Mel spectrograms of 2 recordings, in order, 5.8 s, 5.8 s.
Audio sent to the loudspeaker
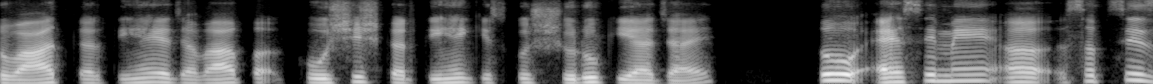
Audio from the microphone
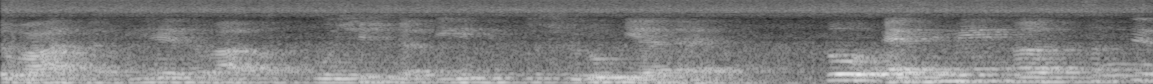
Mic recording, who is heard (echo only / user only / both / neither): echo only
